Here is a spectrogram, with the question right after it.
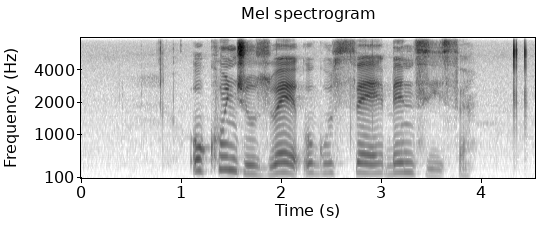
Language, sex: Zulu, female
